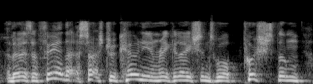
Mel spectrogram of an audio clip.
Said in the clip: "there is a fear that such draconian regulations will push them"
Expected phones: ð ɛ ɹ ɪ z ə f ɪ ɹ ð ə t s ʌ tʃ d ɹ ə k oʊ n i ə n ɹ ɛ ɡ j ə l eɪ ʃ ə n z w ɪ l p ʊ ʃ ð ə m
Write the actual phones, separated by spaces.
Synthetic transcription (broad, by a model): ð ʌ ɹ ɪ z ə f ɪ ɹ ð ə t s ʌ tʃ d ɹ ə k oʊ n i ə n ɹ ɛ ɡ j ə l eɪ ʃ ə n z w ɪ l p ʊ ʃ ð ə m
